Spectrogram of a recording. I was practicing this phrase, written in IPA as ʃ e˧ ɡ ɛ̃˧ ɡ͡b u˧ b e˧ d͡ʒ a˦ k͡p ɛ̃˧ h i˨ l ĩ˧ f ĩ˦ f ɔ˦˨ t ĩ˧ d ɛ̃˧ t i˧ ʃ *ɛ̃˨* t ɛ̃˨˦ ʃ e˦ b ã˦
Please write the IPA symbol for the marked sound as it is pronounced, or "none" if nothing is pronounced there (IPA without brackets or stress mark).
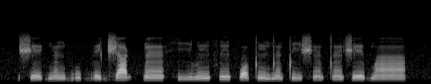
ɛ̃˨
